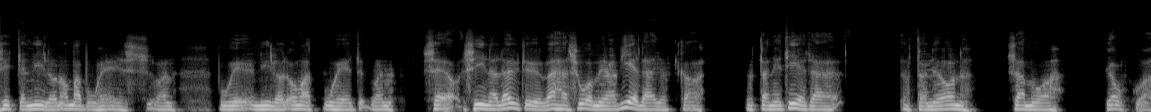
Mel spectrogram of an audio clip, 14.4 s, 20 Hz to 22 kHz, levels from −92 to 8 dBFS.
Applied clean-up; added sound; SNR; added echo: neural mask model Resemble Enhance denoiser.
